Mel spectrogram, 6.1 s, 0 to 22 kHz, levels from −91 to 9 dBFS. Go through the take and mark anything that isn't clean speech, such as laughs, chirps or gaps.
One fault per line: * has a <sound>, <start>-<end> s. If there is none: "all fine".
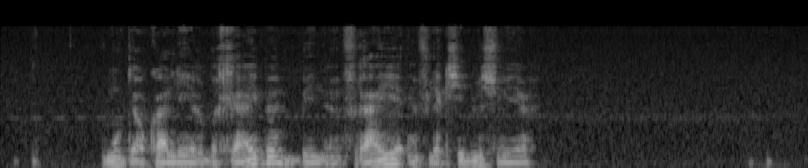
all fine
